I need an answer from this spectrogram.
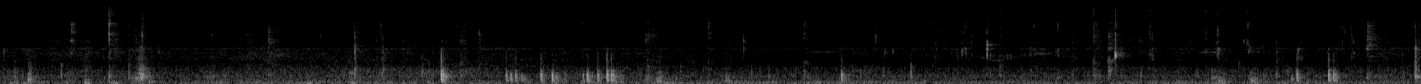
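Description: Chewing and biting food close to the microphone, with scattered short clicks and knocks and a denser run of them about four to six seconds in.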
